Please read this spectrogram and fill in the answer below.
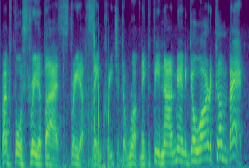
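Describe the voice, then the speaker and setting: A man's voice: a little high, expressive, a little fast, background noise. A man reading fan fiction aloud for comedy, slangy and sweary, with casual jokey asides.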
